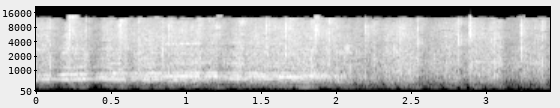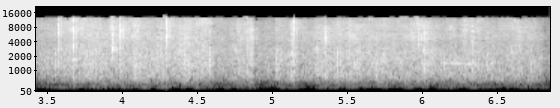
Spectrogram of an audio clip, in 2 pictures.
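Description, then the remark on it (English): A crowd lets out a loud, sustained cheering yell for the absent artist Mar for about two seconds, then the noise settles into steady, dense applause and clapping that carries on at a slightly lower level. “So for the cameras, can you guys give Mar a rousing, loud yell?”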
